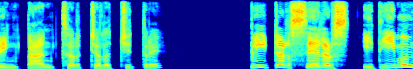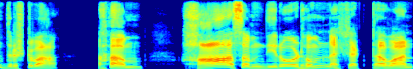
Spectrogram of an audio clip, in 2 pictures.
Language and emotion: Sanskrit, happy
